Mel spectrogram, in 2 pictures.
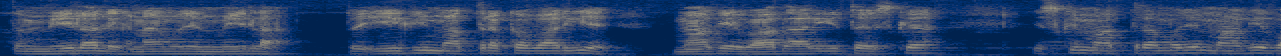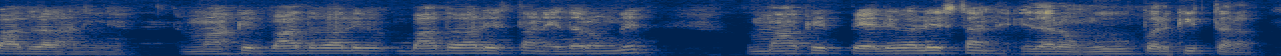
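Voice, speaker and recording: A man teaching a shorthand class, explaining each step slowly and answering his own questions as he writes. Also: medium pitch, fairly even intonation, darkish tone. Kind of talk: board lesson explaining step by step.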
